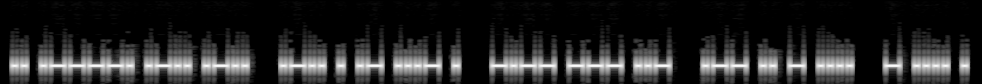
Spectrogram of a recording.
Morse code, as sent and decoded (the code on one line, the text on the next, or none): .. .----. .-.. .-.. / .-.. .- ...- . / -.-- --- ..- / .-- .. - .... / - .... .
I'LL LEAVE YOU WITH THE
